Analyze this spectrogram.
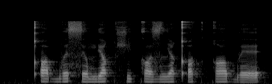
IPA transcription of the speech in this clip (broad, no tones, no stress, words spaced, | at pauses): qʼɒbə səm ɾʲɜqʃikɒz liqʼɔkqɔ bɛ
